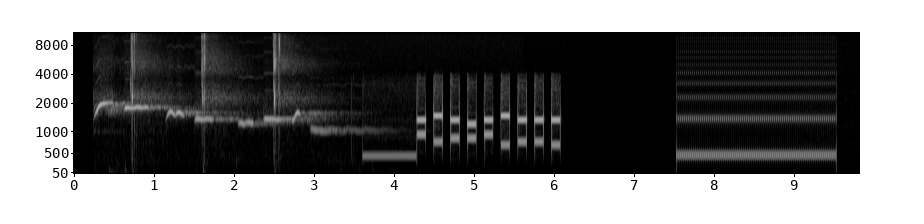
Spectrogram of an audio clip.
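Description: Telephone dialing to reach an agriculture teacher's voicemail: gliding whistly tones with sharp clicks, a brief steady tone, then about ten rapid touch-tone beeps. After a short silence, a loud sustained phone tone holds to the end. No talking.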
